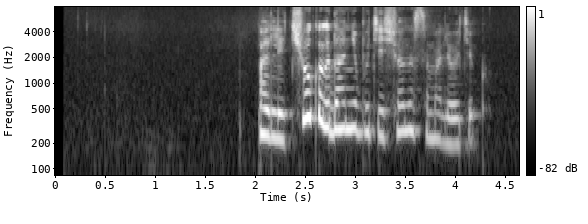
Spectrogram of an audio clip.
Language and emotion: Russian, positive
